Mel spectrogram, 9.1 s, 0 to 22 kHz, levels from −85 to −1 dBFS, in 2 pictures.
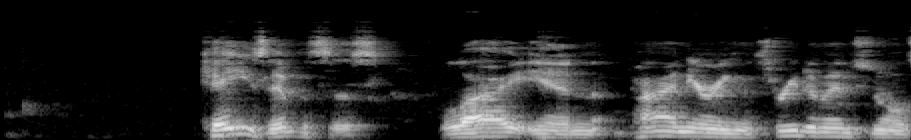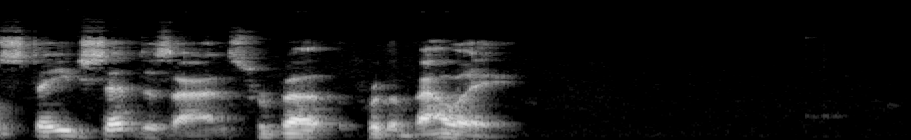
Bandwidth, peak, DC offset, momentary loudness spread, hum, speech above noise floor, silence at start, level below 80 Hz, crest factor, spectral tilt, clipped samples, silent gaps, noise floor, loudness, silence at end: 9.6 kHz; -2 dBFS; under 0.1%; 9 LU; none; 56 dB; 1 s; -60 dBFS; 18 dB; -3.5 dB/octave; under 0.1%; none; -75 dBFS; -19 LUFS; 2.05 s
